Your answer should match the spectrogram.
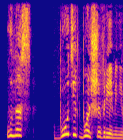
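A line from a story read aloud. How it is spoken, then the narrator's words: Exclamation. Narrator (Russian): воскликнула Яроу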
